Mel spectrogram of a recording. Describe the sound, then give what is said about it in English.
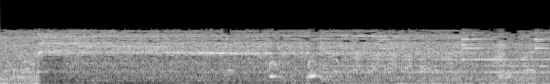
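A steam engine whistle blows in one long, loud, sustained blast, wrapped in a rough rush of hissing steam that fills the whole clip. “I haven't heard that whistle for a long time.”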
